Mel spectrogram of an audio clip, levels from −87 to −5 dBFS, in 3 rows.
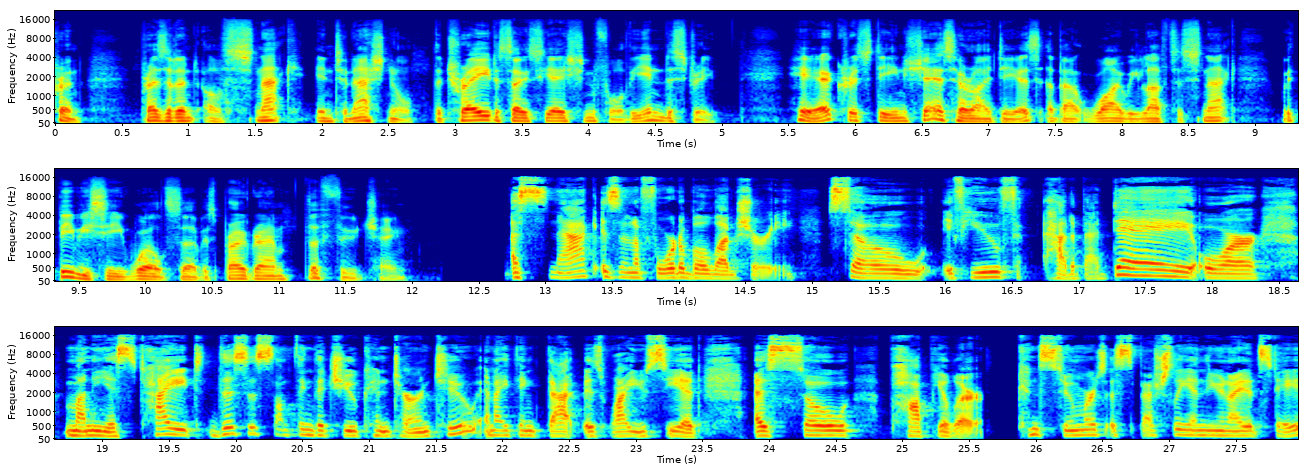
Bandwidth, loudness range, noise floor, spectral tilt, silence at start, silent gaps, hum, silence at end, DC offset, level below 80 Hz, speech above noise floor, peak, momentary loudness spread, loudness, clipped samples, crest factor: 17 kHz; 5 LU; -51 dBFS; -3 dB/octave; 0 s; 12.22-12.69 s, 25.69-25.86 s; none; 0 s; under 0.1%; -58 dBFS; 30 dB; -2 dBFS; 11 LU; -20 LUFS; under 0.1%; 20 dB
